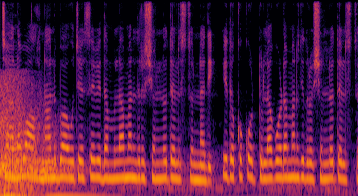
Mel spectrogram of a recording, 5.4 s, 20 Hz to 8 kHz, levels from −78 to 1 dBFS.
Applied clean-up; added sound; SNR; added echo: none; Explosion; 7 dB; none.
